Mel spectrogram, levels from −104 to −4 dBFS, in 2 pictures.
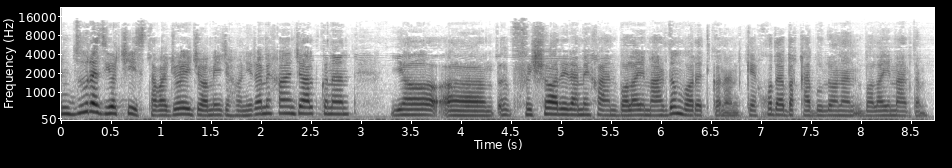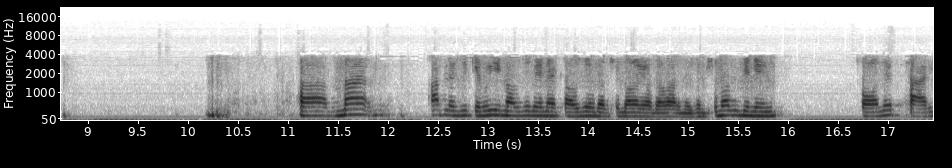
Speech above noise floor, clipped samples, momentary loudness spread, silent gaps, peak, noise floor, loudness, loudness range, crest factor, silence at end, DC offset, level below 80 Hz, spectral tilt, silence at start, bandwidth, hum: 24 dB; under 0.1%; 11 LU; none; -6 dBFS; -49 dBFS; -26 LUFS; 11 LU; 20 dB; 0 s; under 0.1%; -56 dBFS; -7 dB/octave; 0 s; 11.5 kHz; none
